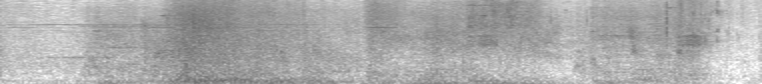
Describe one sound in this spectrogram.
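Fighting characters clash with bursts of magic blasts and hits.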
